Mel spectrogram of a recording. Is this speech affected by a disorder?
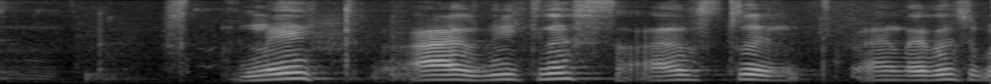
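Yes: cerebral palsy.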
